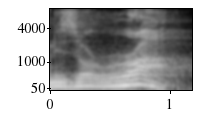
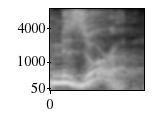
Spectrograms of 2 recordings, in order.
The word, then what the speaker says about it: Missouri: idea that there is a second way, another way to pronounce Missouri, as in Missouri. If he'd do reports from that particular state, the Show Me State, if I'm not mistaken, he'd call it Missouri.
